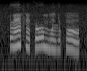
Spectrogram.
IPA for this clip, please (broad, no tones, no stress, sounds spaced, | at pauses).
l ɛ̃ f ẽ θ ʊː m b õ ʎ ə p õ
